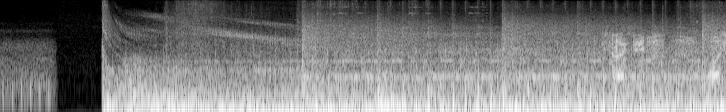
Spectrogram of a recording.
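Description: A helicopter's rotor thumps and roars up close.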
